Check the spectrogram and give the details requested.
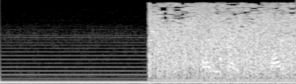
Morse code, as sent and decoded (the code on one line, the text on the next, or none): none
